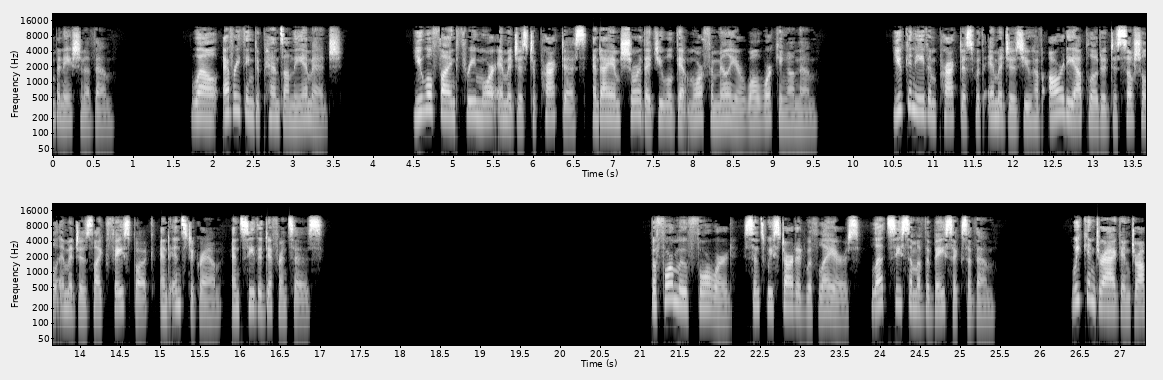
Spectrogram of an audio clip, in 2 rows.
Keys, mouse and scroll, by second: 5.2 click, 7.2 click, 8.8 click, 9.9 click, 10.8 click, 11.8 click, 12.8 click, 14.0 click, 16.6 click, 20.9 click, 24.7 click, 26.0 click.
